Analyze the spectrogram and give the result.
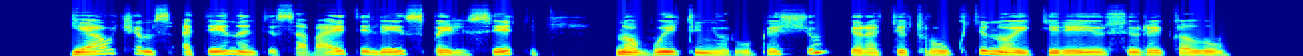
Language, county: Lithuanian, Šiauliai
